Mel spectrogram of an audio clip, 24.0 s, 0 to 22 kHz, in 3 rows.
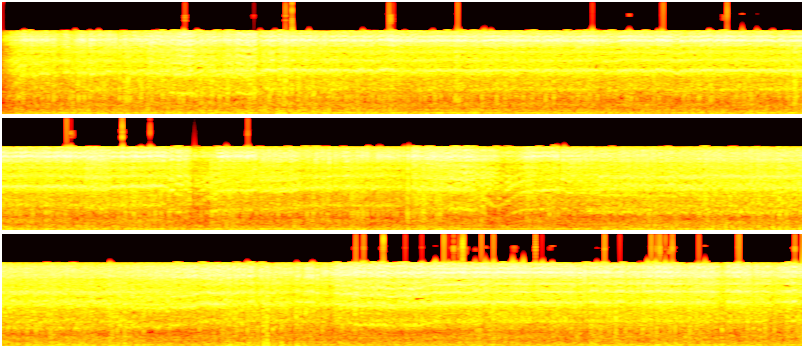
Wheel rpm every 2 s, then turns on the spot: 140, 220, 230, 230, 220, 200, 180, 190, 190, 220, 220, 240.
none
